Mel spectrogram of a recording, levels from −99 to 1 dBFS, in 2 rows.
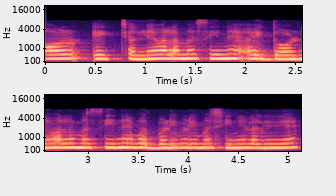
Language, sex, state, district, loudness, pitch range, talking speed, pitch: Hindi, female, Maharashtra, Mumbai Suburban, -11 LUFS, 275-290 Hz, 220 wpm, 285 Hz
